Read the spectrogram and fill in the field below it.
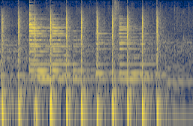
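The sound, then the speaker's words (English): An audience claps in steady unison as a hand clap of praise to the Lord, about a dozen sharp beats at an even, quick tempo, over sustained keyboard chords that hold underneath throughout. “Come on, give the Lord one more hand clap of praise.”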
